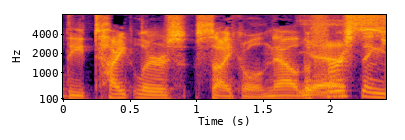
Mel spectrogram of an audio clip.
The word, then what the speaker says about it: Tytler: you need to know that it's spelled TYTLER'S cycle.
